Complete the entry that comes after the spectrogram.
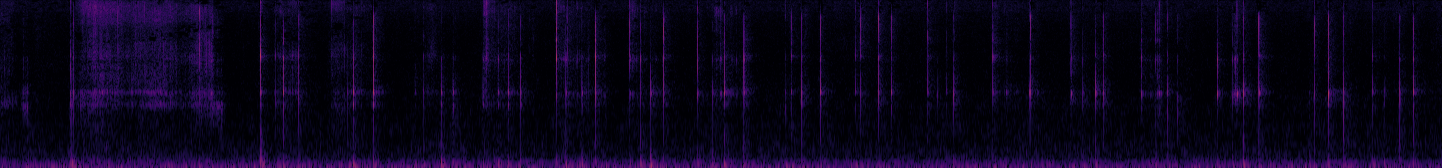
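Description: Long acrylic nails tap and scratch the face and bark edge of a palm-sized, solid, round natural wood slice coaster with visible growth rings, held close to the microphone. The clip opens with a brief bright, rasping scratch, then a long run of quick, sharp, dry clicks and taps. A faint steady low hum sits underneath throughout.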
